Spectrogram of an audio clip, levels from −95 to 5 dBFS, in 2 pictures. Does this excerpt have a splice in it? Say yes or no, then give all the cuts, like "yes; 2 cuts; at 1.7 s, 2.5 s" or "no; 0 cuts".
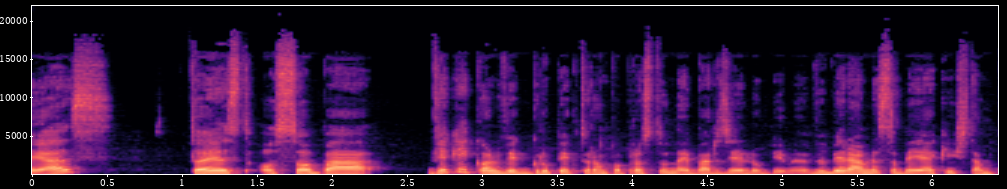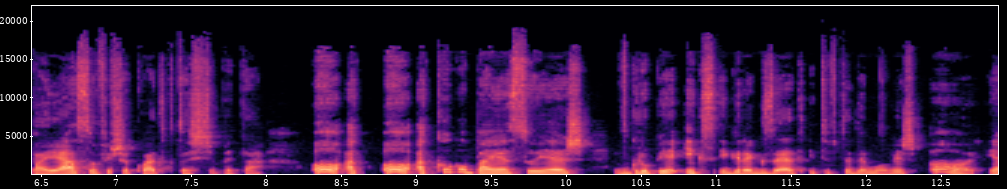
yes; 2 cuts; at 6.9 s, 8.6 s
